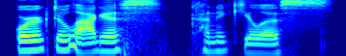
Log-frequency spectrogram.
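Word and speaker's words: Oryctolagus cuniculus: You say it like English. – Orctolagus caniculus.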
